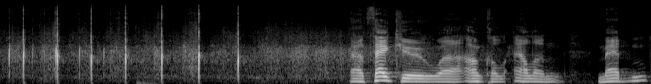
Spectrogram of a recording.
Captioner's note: applause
